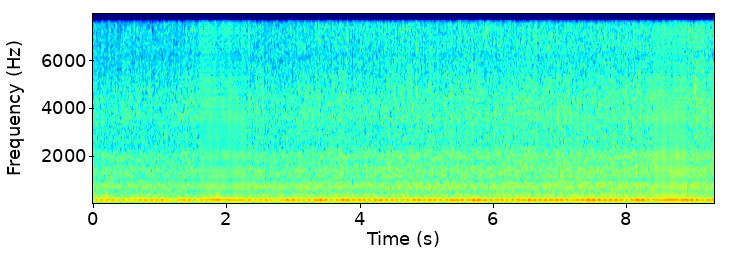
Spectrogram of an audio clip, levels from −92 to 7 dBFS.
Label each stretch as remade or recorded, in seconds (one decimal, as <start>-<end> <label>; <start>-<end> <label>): 0.0-1.6 recorded; 1.6-2.3 remade; 2.3-8.4 recorded; 8.4-8.9 remade; 8.9-9.3 recorded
